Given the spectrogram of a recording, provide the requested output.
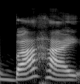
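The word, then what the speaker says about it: bahay: Shir said, I always make a mistake with bah and so bahigh is house. Buhai is your life.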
